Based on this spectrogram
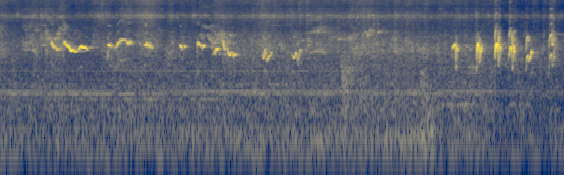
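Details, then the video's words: A female sooty-headed bulbul in breeding condition, calling to prompt males to sing, gives a rambling string of warbled, twisting notes, then a brisk cluster of sharp chirps near the end. "SUARA KUTILANG BETINA BIRAHI"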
